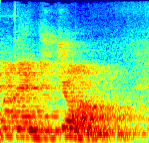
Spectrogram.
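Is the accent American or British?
British. John is said with a British rounded vowel. Listeners could not understand the name. The speaker calls it wrong. "And Americans would listen to it, is it Joe? John? I don't hear it"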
